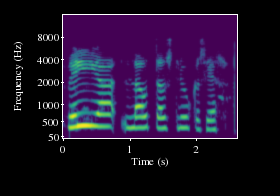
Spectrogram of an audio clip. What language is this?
Icelandic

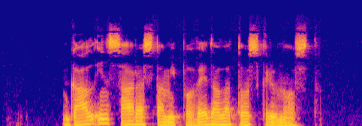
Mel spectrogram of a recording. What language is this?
Slovenian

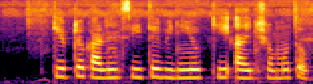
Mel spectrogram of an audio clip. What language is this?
Bangla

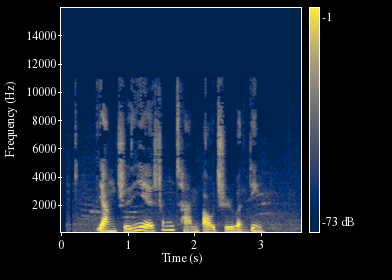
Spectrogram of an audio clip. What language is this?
Chinese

